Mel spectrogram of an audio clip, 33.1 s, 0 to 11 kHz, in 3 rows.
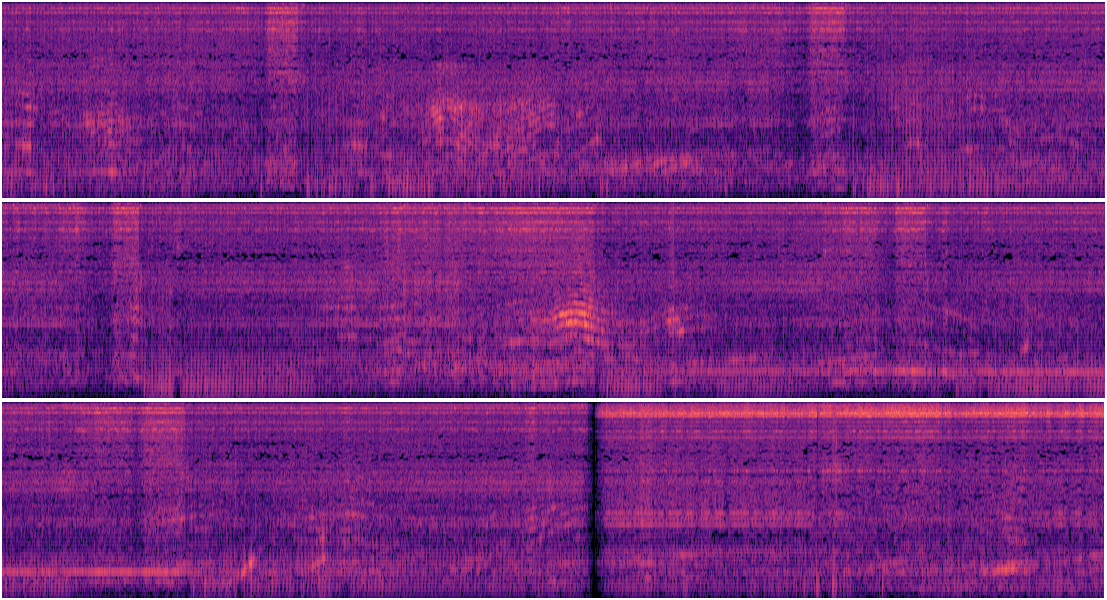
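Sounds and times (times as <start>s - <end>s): harsh scraping of metal cutting: 14.1s - 33.0s
lathe motor humming: 17.1s - 33.0s.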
